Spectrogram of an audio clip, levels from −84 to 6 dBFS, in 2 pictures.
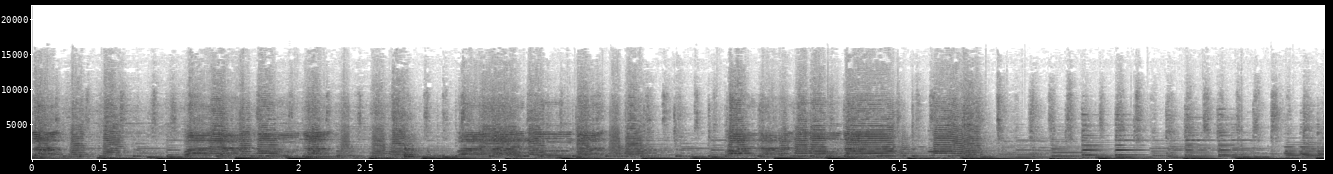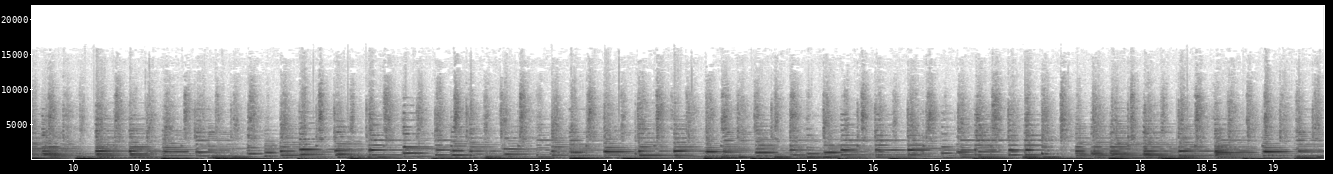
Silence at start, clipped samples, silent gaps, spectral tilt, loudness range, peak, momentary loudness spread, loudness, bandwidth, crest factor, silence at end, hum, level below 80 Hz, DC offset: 0 s; under 0.1%; none; -5 dB/octave; 2 LU; 0 dBFS; 6 LU; -13 LUFS; 13.5 kHz; 12 dB; 0 s; none; -18 dBFS; under 0.1%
